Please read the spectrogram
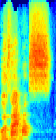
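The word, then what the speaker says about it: ございます: gozaimasu soup but but you know they don't pronounce new in the end okay you got all gozaimasu cuz I'm us yeah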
